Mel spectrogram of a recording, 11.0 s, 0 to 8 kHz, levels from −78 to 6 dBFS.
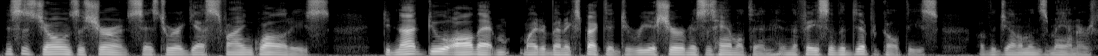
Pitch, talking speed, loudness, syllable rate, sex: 105 Hz, 175 wpm, -19 LUFS, 5.1 syllables/s, male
